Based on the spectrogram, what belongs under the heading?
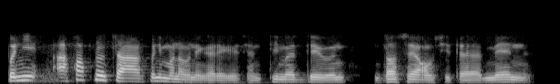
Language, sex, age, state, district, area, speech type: Nepali, male, 45-60, West Bengal, Darjeeling, rural, conversation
